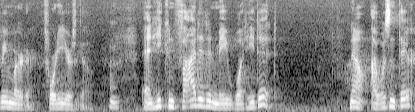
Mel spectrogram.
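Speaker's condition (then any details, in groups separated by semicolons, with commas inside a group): No condition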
